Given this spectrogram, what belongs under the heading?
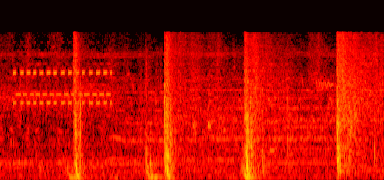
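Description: A telephone rings in a room with quick electronic trilling bursts, then stops, followed by several dull thumps and knocks.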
